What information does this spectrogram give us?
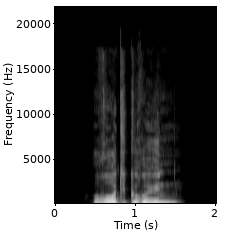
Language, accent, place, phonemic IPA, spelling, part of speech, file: German, Germany, Berlin, /ˈʁoːtˈɡʁyːn/, rot-grün, adjective, De-rot-grün.ogg
- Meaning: red-green, of a coalition between the SPD (a large social democratic party in Germany) and Bündnis 90/Die Grünen (the largest environmental party in Germany)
